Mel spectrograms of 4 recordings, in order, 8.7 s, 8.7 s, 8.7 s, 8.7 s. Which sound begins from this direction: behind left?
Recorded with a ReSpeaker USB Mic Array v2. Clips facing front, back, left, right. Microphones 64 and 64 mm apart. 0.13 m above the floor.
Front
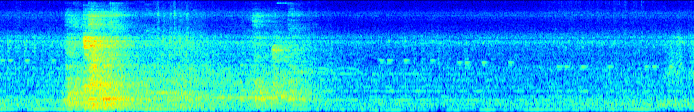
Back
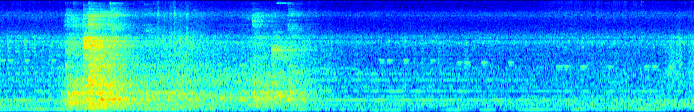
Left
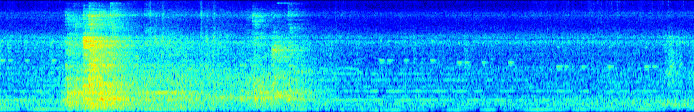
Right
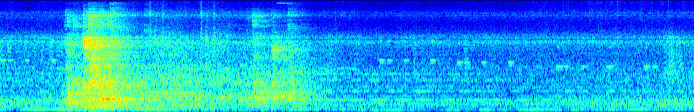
A sliding door, at 0.8 s.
